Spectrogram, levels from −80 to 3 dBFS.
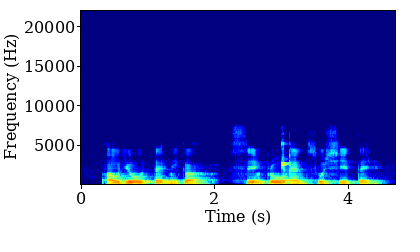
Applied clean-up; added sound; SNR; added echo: neural mask model Resemble Enhance denoiser.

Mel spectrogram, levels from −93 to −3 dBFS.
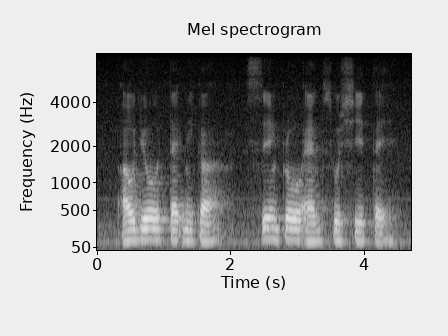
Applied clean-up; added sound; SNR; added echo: none; none; none; none.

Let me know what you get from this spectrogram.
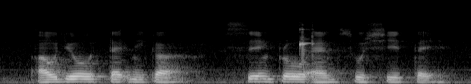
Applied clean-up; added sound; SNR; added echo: none; Dishes, pots, and pans / Glass; 10 dB; none.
